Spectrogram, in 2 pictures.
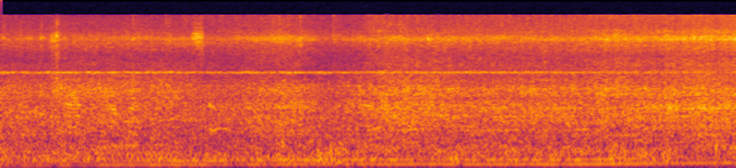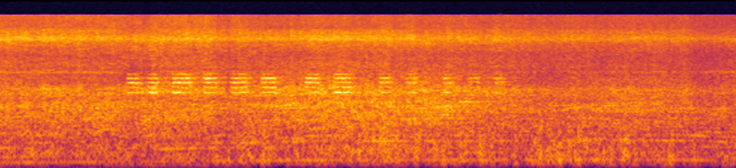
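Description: A van's engine rumbles close by as it passes.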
